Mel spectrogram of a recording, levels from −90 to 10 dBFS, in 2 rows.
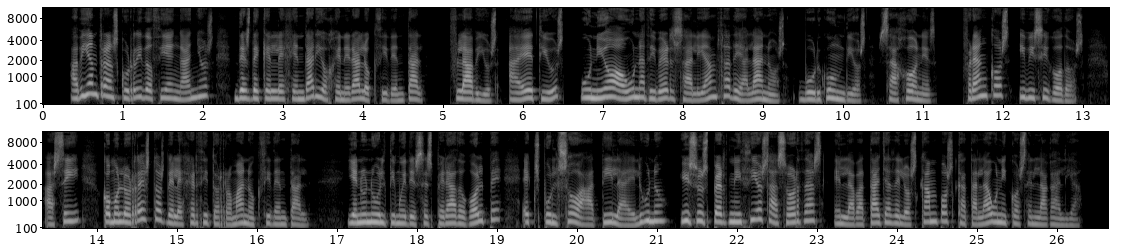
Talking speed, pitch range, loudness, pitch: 130 wpm, 190-240 Hz, -34 LUFS, 220 Hz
